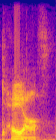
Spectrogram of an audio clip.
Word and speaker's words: kOs: we are actually going to call the player chaos because I actually thought his name was Co because it's Kos and I do the Hooked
